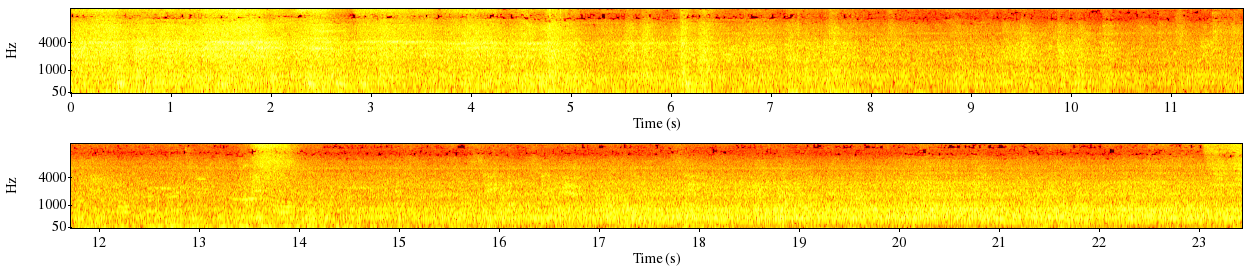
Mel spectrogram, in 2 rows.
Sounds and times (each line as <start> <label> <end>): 0.0 Subway train 23.4
10.9 people chatter 21.2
